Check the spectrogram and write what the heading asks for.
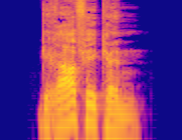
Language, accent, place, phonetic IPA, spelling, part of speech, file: German, Germany, Berlin, [ˈɡʁaːfɪkn̩], Grafiken, noun, De-Grafiken.ogg
- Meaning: plural of Grafik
